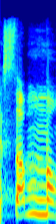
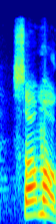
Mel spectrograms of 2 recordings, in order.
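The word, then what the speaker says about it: summer: 그냥 들어 2세 앉게 썸머 가 아니라 서머 구나 그래서 비슷한거 mm2 우리가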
